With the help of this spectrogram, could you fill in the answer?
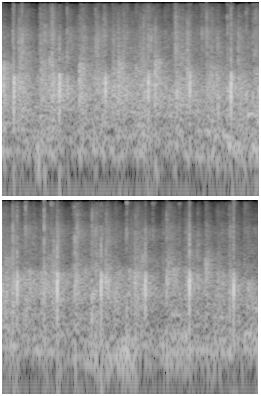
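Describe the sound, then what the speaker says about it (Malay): Audience applause in a hall at the close of a Malaysian panel discussion, a steady wash of many hands clapping with sharp individual claps standing out throughout. "Kita beri tepukan paling gemuruh kepada kedua-dua yang berbagi Tun."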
